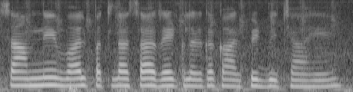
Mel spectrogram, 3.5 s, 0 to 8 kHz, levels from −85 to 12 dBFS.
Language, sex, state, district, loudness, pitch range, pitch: Hindi, female, Uttar Pradesh, Lucknow, -16 LUFS, 210-230 Hz, 220 Hz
